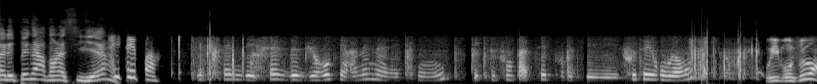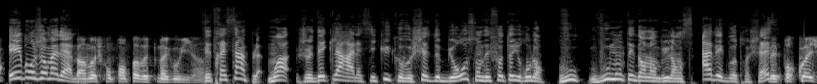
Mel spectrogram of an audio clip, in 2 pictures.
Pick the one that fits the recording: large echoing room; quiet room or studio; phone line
phone line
